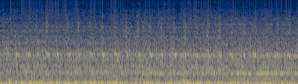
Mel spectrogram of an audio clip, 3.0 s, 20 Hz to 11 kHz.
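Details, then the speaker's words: Wallke H7 AWD e-bike, 48V 40Ah battery, 1000W rear and 750W front geared hub motors, climbing a hill on throttle only: steady mid-pitched whine over road and wind rush, motor whining under load; cause unknown, cleared on its own. "and that motor is making that noise again not sure why it does that it did that on the h 9 as well but it cleared out"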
